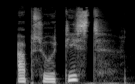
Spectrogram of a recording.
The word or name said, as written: absurdist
